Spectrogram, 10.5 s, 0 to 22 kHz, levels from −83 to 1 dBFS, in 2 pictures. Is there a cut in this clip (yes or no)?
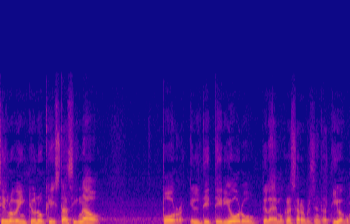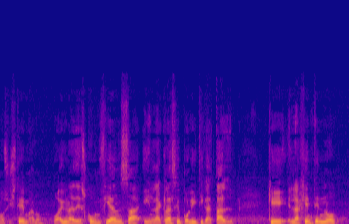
yes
